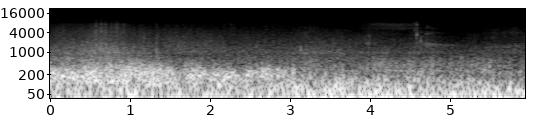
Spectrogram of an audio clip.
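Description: Strong westerly wind roars steadily across the microphone on a sailboat heading close to the wind along a coastline, with a continuous loud rush and buffeting low rumble, and faint water and hull noise beneath.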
